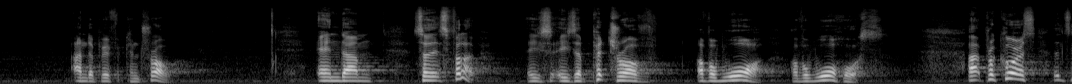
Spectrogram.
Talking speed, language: 115 wpm, English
